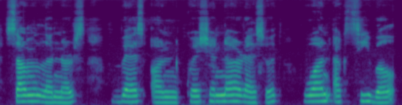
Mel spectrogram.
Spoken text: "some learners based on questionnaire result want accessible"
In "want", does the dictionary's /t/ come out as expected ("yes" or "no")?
no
